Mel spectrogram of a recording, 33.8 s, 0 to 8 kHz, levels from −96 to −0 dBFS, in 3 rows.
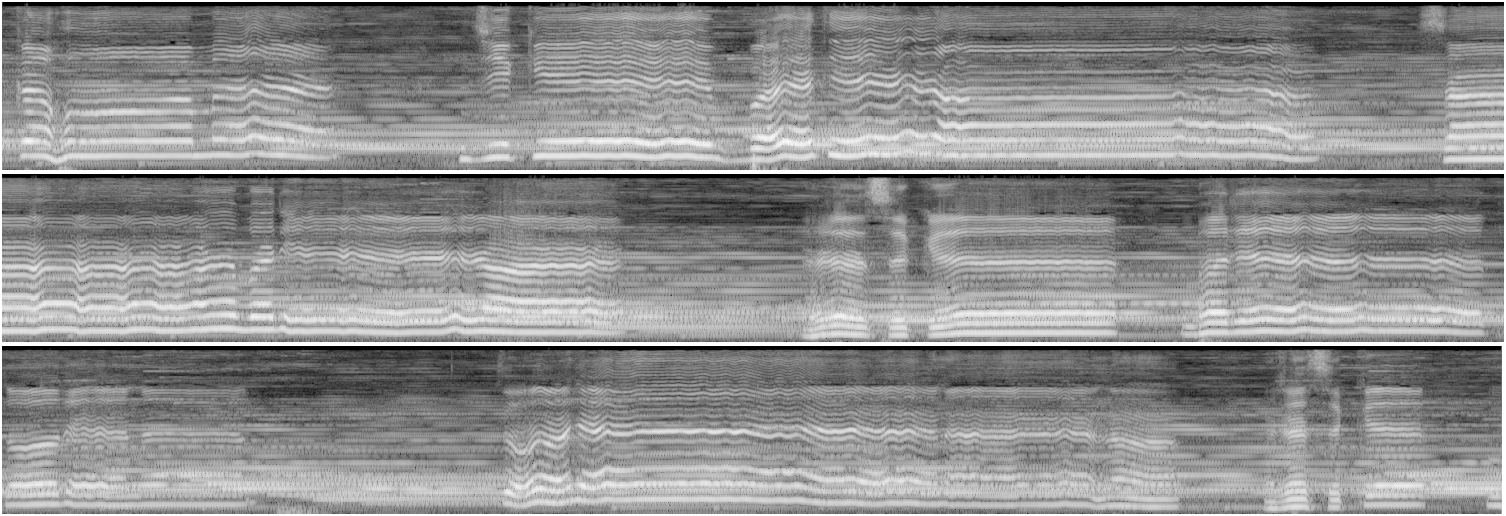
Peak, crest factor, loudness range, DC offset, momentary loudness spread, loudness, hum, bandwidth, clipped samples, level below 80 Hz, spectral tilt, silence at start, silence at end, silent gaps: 0 dBFS; 12 dB; 5 LU; under 0.1%; 11 LU; -12 LUFS; none; 7.6 kHz; under 0.1%; -48 dBFS; -5 dB/octave; 0 s; 0 s; none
